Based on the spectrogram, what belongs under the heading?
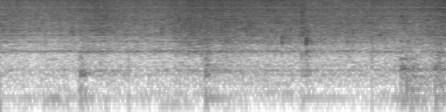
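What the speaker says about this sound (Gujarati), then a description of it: "પછી નાખી દઈશું આપણે ડુંગળી" Chopped onions fry in hot oil with cumin and turmeric, a dense continuous sizzle with a few soft stirring knocks, close and loud with no talking.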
